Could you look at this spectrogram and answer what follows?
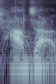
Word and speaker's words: সাজা: Same দেখেন, সাজা বলি না সাজা বলি, আমরা বলি কি সাজা, দেখছেন লিখছি আমি কি দন্তস্ব, উচ্চারণ করতেছি তালব্যস্য।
